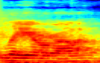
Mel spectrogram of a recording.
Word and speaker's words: Lara: Just a reminder, my name is Lara, rhymes with Sarah, rhymes with leopard if you need that too.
